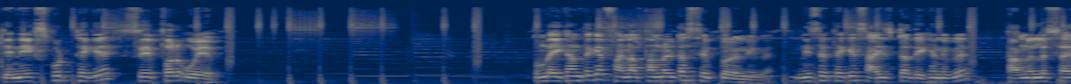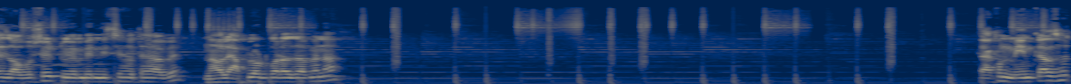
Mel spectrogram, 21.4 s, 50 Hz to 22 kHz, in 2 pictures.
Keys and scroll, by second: 11.4 Down, 11.9 Down, 12.6 Down, 16.7 Delete, 17.4 BackSpace.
